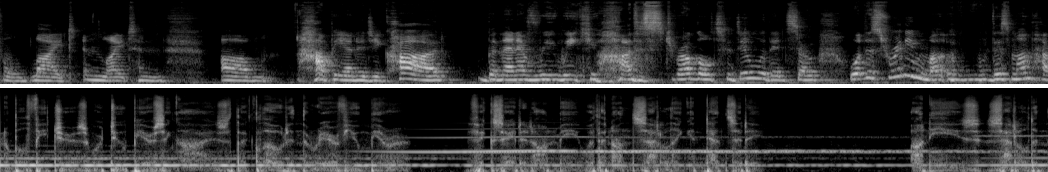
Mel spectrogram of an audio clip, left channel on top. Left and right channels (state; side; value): different; both; correlation 0.01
